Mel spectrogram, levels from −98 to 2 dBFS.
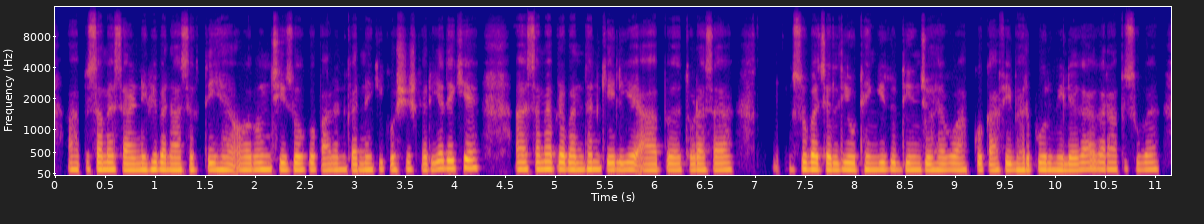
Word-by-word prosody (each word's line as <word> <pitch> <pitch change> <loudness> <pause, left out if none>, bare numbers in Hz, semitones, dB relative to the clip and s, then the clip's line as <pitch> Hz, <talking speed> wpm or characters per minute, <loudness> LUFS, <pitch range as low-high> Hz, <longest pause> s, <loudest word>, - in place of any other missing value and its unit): आप 140 0 -1 0.2
समय 145 0 +4
सारणी 135 -1 +1
भी 145 - +3
बना 135 -2 +2
सकती 135 +1 -2
हैं 135 0 +2
और 135 +2 -1
उन 145 0 +2
चीज़ों 140 0 +2
को 140 - -1
पालन 135 0 -3
करने 130 +1 0
की 145 +1 -8
कोशिश 140 +1 -4
करिए। 140 +4 -1
देखिए 165 +2 +2 0.4
अ, 150 - +2
समय 150 +1 +2
प्रबंधन 145 0 +2
के 140 - +2
लिए 145 +1 +1
आप 130 0 -3 0.2
थोड़ा-सा 135 +1 0 0.7
सुबह 150 -1 +5
जल्दी 140 0 +3
उठेंगी 140 0 +1
तो 145 0 -1
दिन 135 0 0
जो 135 -1 +1
है 135 0 +1
वो 140 +1 0
आपको 135 0 -3
काफ़ी 130 +1 -2
भरपूर 130 +1 +1
मिलेगा। 130 +2 +1
अगर 150 0 -1
आप 145 +2 -4
सुबह 145 0 -4
140 Hz, 210 wpm, -22 LUFS, 135-145 Hz, 0.7 s, सुबह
